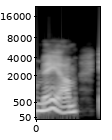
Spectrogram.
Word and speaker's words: ma'am: And after that, you can call her ma'am. It rhymes with ham.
